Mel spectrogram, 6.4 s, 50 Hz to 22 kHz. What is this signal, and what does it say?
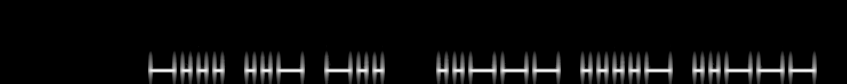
Morse code, heard as a keyed tone, about 19 wpm, 700 Hz. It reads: BUD 242
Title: CWT Exchange 20wpm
